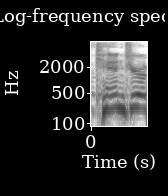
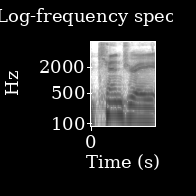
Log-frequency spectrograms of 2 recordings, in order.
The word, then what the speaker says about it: Kendre: He goes Kendra Miller. I correct him to Kendre, and then he goes Kendre Mueller.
